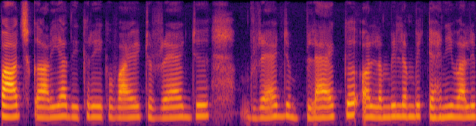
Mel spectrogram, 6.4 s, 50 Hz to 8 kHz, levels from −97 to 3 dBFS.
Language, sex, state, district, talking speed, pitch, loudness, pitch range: Hindi, female, Uttarakhand, Tehri Garhwal, 150 wpm, 200 Hz, -22 LUFS, 195-210 Hz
